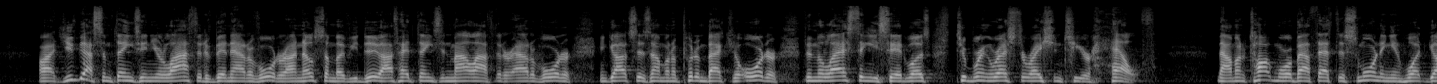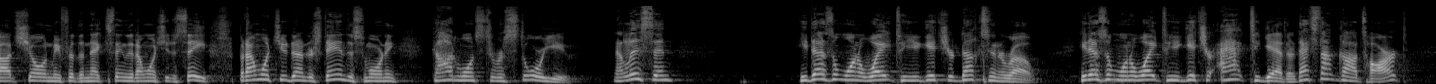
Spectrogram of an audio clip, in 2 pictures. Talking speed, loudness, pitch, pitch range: 260 wpm, -27 LUFS, 165 Hz, 155-190 Hz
